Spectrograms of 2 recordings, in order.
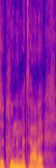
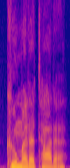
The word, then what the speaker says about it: Hakuna Matata: No, you always say that wrong. He can't say Hakuna Matata. Hakuna Matata. That's what he was trying to say. You say it boring. That's how it's said, is Hakuna Matata. Manny says Kuma Matata.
